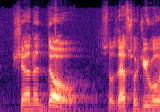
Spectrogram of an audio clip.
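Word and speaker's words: Shenandoah: The arranger for this song suggests that we read it with sing it with three syllables. Shenand do.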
